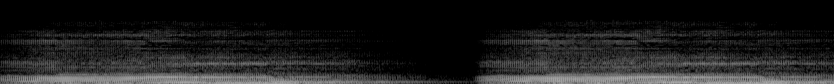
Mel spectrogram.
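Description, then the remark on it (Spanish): Bears at the Prague zoo, just awake from their winter sleep, growl and grunt in deep, rumbling bursts, loud, in two long stretches split by a brief pause near the middle. No one speaks. “Los osos del zoológico de Praga ya se han despertado de su sueño invernal.”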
